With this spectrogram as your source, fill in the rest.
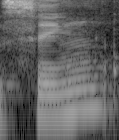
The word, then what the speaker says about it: sing: And we don't have any g in sing or singing or singer.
